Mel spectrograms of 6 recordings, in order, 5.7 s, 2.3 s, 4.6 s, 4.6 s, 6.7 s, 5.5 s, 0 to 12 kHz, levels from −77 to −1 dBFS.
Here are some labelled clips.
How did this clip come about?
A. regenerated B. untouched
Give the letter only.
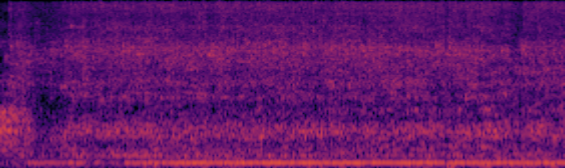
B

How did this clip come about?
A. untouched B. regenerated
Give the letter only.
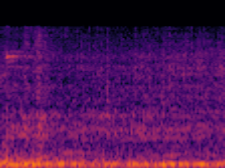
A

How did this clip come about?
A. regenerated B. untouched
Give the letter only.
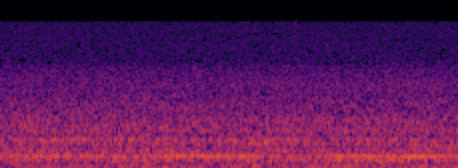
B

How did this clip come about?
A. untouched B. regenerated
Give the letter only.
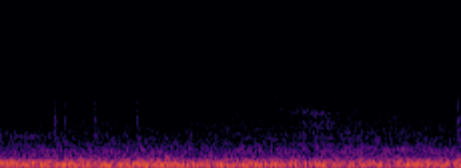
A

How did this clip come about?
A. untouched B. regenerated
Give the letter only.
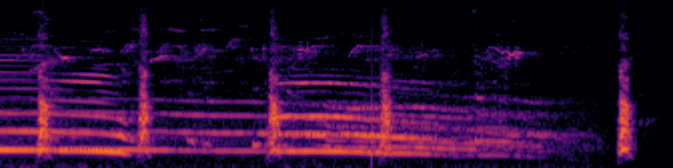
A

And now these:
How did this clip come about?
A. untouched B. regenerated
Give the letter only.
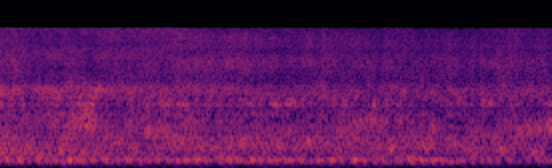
B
